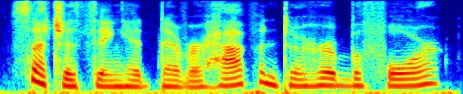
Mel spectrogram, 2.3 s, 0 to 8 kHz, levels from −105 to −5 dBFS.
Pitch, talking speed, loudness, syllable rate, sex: 180 Hz, 235 wpm, -19 LUFS, 6.5 syllables/s, female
